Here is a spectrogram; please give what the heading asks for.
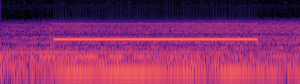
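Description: A single sustained touch-tone beep from a phone keypad as a call is placed, steady and clear for about a second over a low background hum, with no voices.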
